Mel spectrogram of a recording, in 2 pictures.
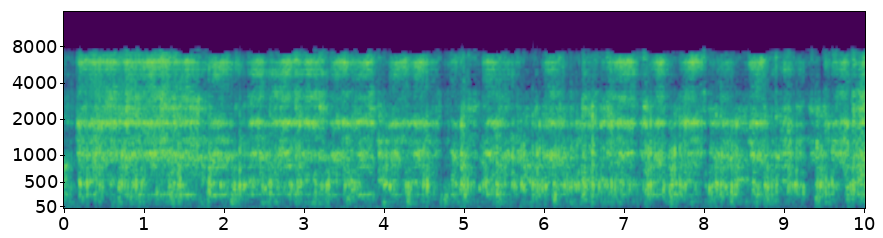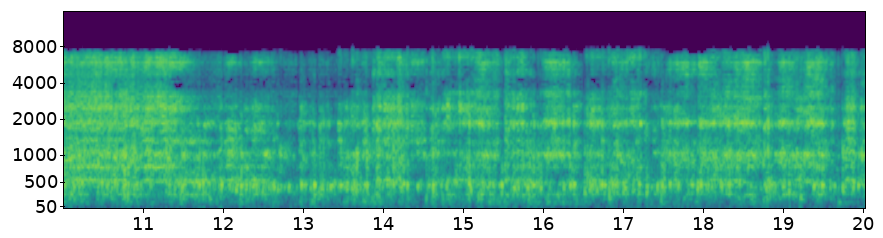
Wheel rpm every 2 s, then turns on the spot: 70, 70, 70, 70, 70, 70, 70, 70, 70, 70.
none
